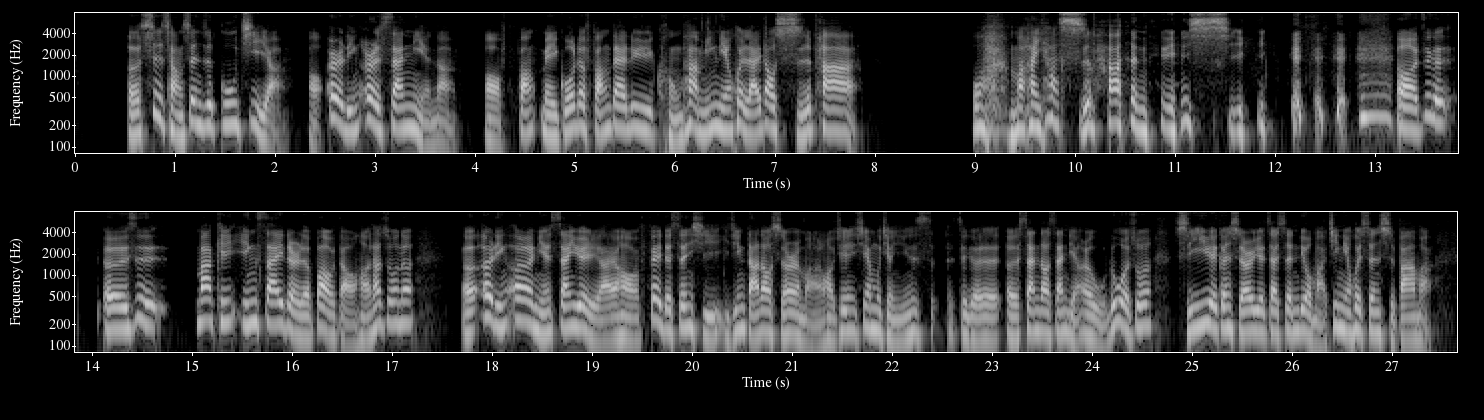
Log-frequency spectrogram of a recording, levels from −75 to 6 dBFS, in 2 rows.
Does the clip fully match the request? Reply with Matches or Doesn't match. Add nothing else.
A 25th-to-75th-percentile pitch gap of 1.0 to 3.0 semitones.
Doesn't match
